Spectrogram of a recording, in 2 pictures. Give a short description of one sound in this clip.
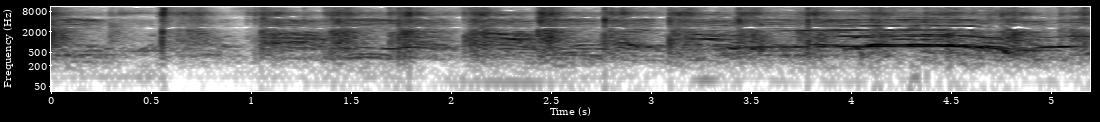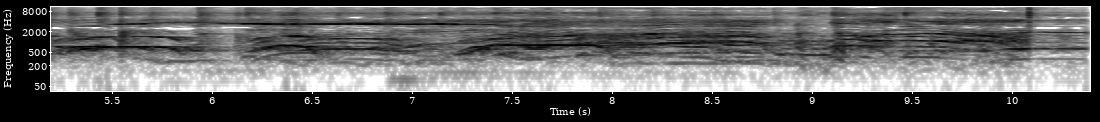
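A group of people clap their hands in rhythm nearby.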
